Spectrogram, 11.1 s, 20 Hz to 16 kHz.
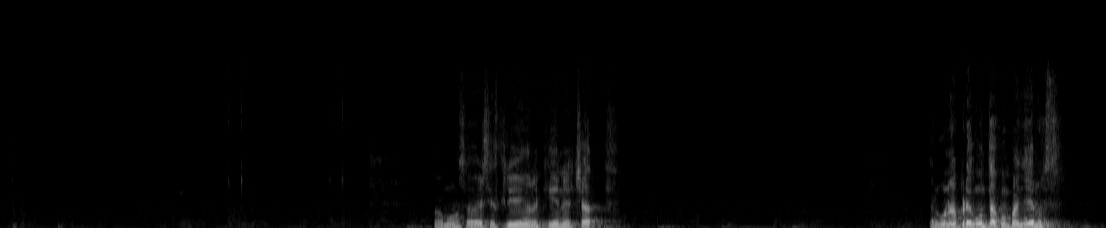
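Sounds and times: faint mouse clicks: 1.8s - 2.6s, 3.2s - 4.3s.

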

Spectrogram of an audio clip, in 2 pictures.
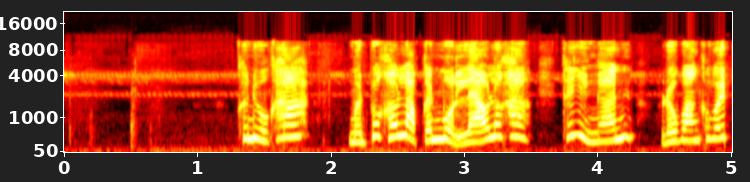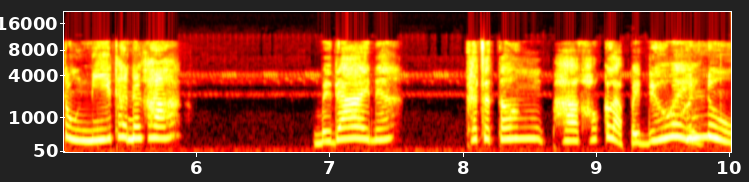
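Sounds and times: crickets chirping: 0.0s - 10.0s
woman speaking: 1.3s - 5.9s, 6.9s - 10.0s.

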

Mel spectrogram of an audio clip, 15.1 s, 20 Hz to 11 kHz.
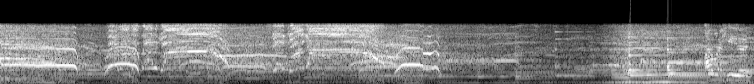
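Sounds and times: crowd whooping and cheering: 0.0s - 15.0s.

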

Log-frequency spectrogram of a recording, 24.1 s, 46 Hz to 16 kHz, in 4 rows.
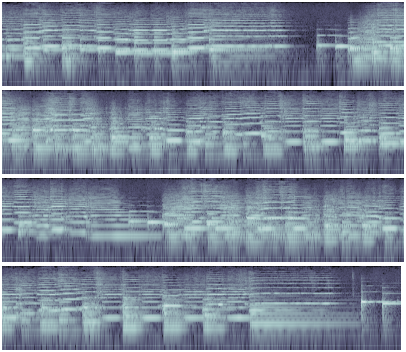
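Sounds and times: violin: 0.0s - 23.6s
piano: 0.0s - 24.0s.

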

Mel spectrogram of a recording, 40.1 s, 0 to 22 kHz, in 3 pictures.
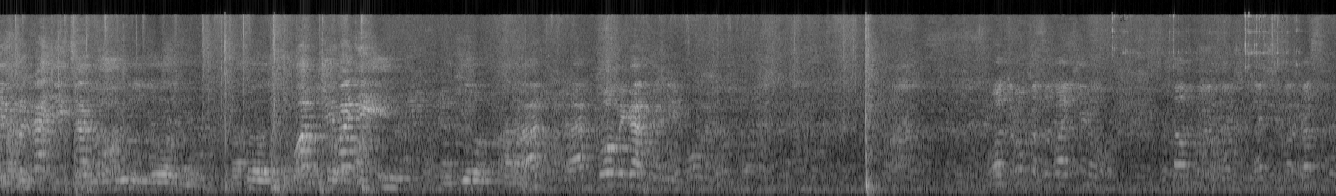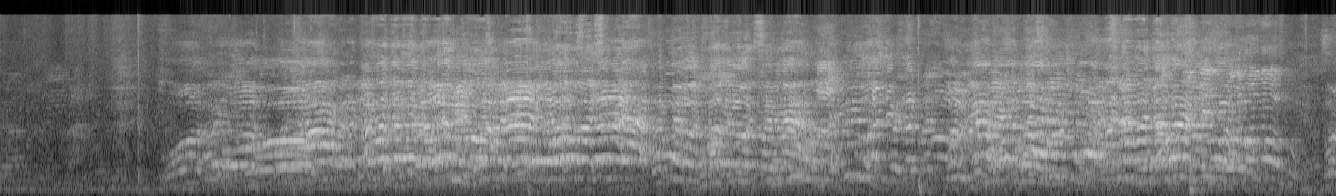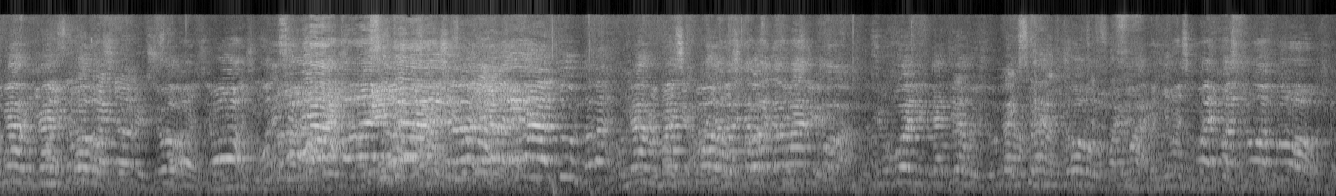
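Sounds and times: overlapping chatter: 0.0s - 40.0s
men calling out: 15.0s - 35.0s.

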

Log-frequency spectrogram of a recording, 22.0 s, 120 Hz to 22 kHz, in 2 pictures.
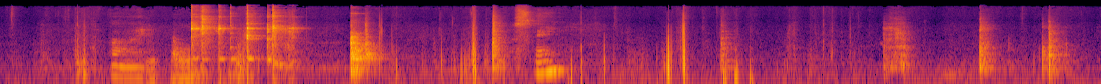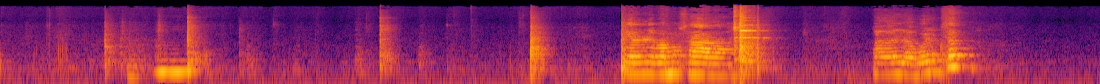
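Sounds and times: kitchen utensils clinking: 1.8s - 3.9s, 18.3s - 18.8s.

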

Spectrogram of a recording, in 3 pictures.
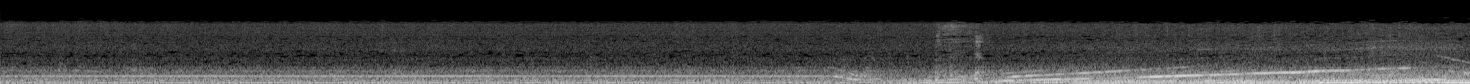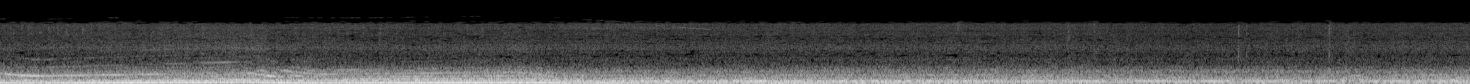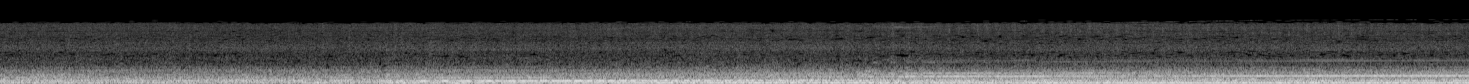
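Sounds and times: diesel engine accelerating: 0.0s - 44.0s
road noise: 0.0s - 44.0s.

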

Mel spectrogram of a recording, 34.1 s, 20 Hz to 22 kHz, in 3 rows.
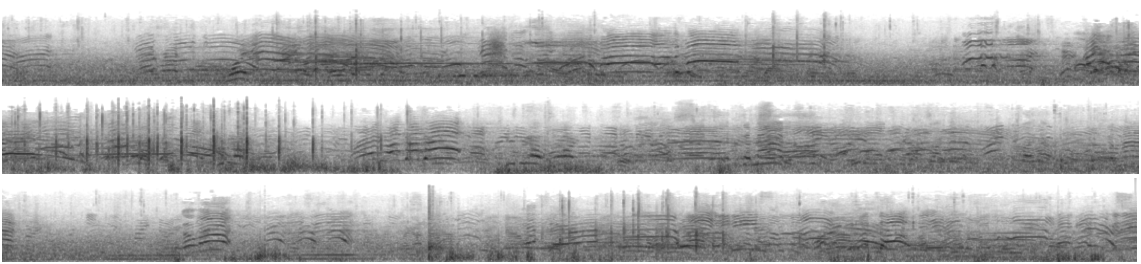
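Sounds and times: players shouting across field: 15.0s - 34.0s.

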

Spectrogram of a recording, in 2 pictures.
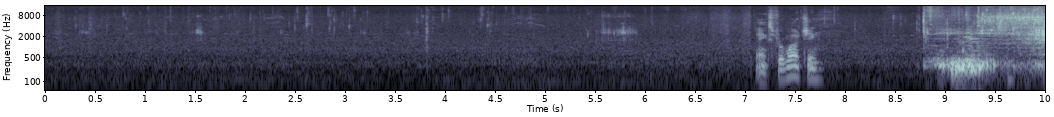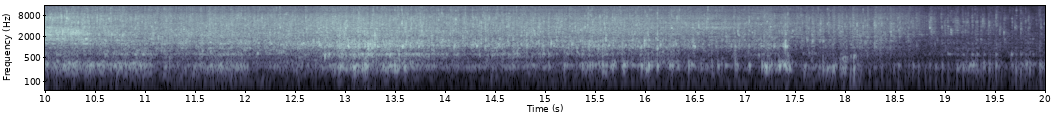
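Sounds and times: toilet flushing: 8.8s - 20.0s.

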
